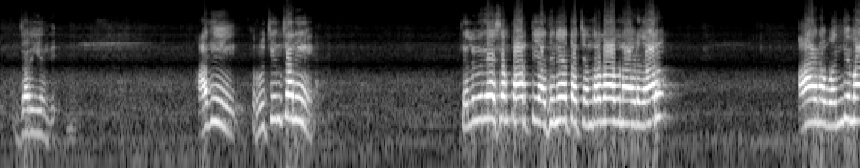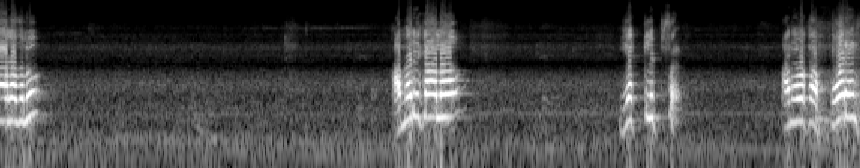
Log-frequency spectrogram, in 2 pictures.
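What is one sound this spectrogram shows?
A middle-aged man speaks forcefully into a microphone, in bursts with pauses.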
